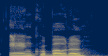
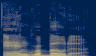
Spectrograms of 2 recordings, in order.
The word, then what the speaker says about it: Angrboda: I believe her name is pronounced Angrboda. Her name is pronounced Angrboda.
